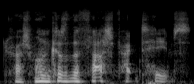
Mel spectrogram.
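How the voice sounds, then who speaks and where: A young man hosting a live-stream quiz speaks in a mid-range voice with fairly even intonation and a moderate pace. He chats casually, leaning on lots of fillers as he reads and answers viewer comments.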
